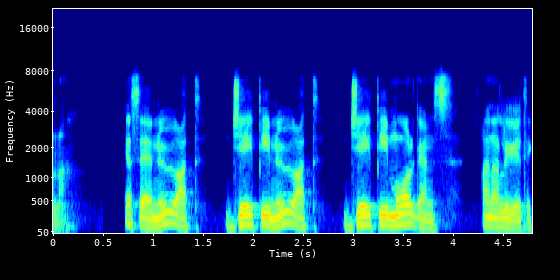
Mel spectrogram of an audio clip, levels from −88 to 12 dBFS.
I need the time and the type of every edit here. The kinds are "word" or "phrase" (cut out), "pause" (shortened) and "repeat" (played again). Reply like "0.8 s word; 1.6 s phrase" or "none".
2.2 s repeat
